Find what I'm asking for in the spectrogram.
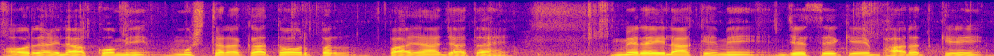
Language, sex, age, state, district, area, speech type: Urdu, male, 30-45, Uttar Pradesh, Muzaffarnagar, urban, spontaneous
